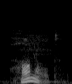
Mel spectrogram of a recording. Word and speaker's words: Honnold: I wanted to mention this guy, Alex Honnold, I'm going to say his name is, which is his name. – Honnold? – Yeah.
